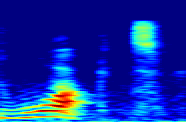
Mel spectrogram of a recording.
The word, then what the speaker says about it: walked: The word walk, which has an unvoiced K sound at the end, walk, becomes walked. Yesterday I walked.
